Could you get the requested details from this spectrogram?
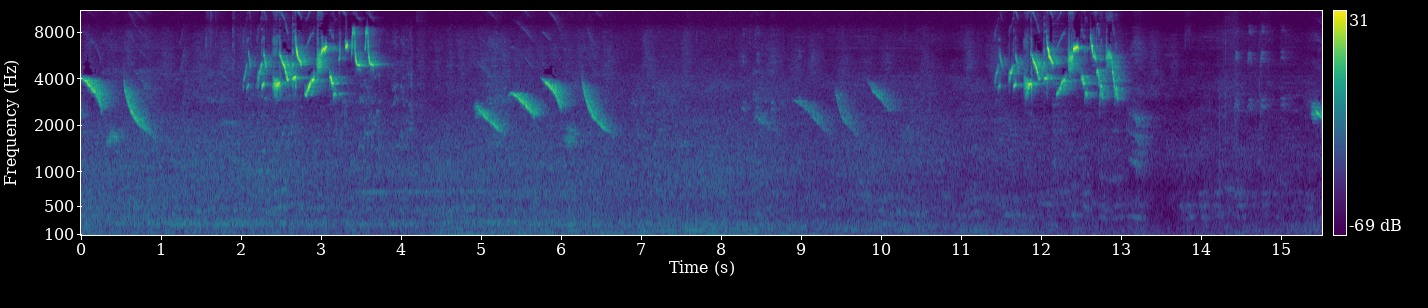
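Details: Grego-style song of a Minas Gerais papa-capim: slurred whistles falling in pitch, given singly and in short runs, between two bursts of very high, rapid scratchy twittering; quiet pauses separate the phrases.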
